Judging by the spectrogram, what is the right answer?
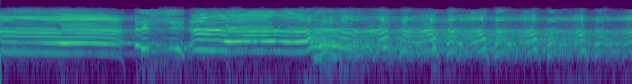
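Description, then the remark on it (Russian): A boy wails and screams at full volume while writhing on a balcony and desperately kicking his legs: two long, piercing, sustained cries with a short catch between them, then a wavering, sobbing scream that keeps going. “Мальчик вопил, извиваясь по балкону и отчаянно болтая ногами.”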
